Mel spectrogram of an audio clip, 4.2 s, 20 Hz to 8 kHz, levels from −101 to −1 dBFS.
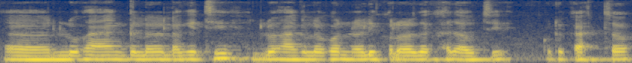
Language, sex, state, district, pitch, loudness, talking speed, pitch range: Odia, male, Odisha, Nuapada, 140 Hz, -13 LUFS, 170 wpm, 140-145 Hz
